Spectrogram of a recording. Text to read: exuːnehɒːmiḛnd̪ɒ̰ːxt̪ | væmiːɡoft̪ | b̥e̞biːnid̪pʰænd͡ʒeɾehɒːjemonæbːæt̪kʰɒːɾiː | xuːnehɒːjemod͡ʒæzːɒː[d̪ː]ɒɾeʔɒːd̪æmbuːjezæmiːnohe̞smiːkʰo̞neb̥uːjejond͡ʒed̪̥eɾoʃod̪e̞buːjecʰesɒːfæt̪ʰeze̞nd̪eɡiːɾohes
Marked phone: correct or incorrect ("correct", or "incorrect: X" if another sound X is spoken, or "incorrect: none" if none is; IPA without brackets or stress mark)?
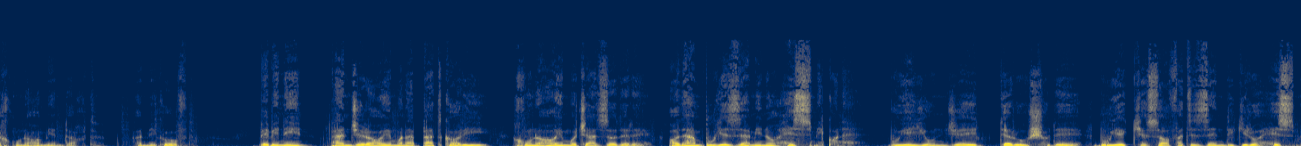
incorrect: d̪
